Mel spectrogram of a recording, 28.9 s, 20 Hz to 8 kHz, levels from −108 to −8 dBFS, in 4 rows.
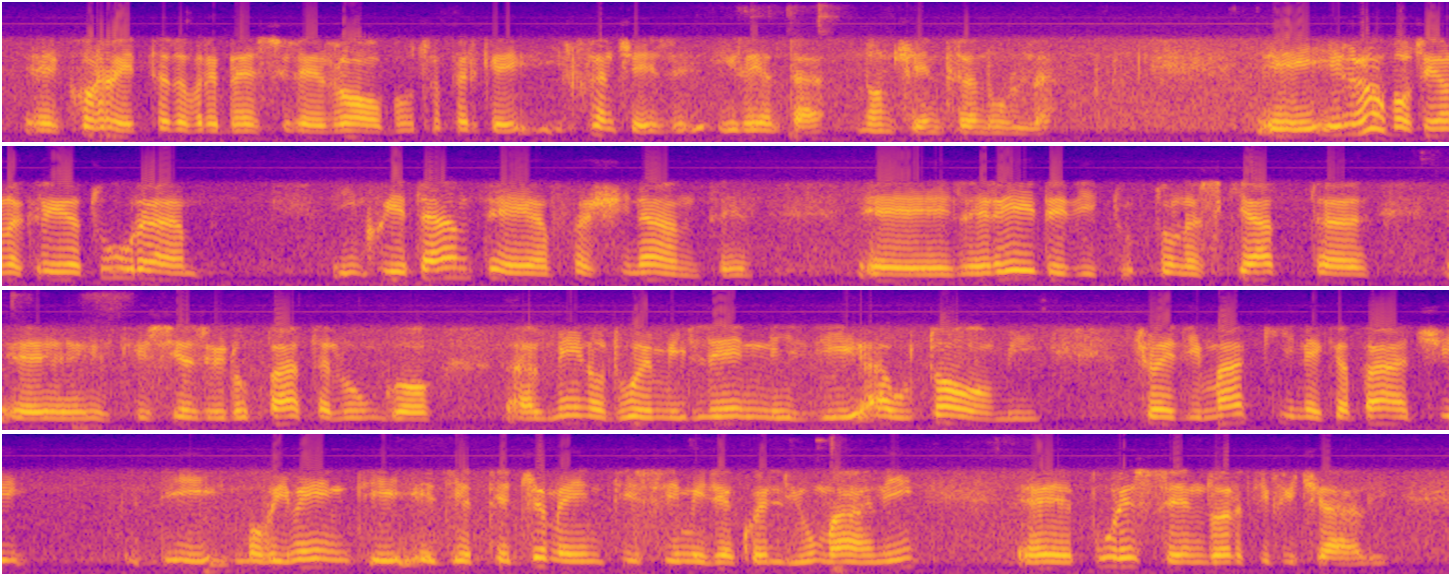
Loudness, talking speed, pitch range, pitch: -23 LUFS, 115 wpm, 145-170 Hz, 155 Hz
